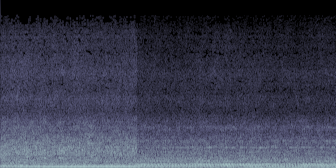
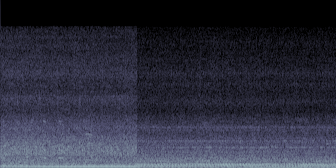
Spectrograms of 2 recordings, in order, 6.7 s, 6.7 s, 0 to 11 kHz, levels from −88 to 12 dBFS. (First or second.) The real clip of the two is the second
